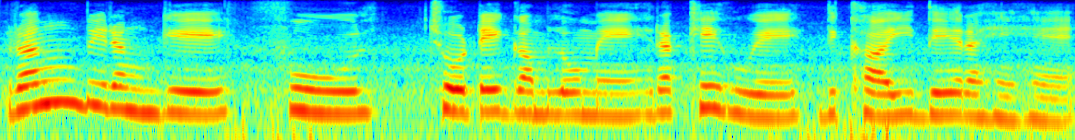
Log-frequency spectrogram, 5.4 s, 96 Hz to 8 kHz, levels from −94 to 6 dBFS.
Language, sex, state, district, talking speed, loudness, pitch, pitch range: Hindi, female, Punjab, Kapurthala, 135 wpm, -14 LUFS, 225 Hz, 210-240 Hz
